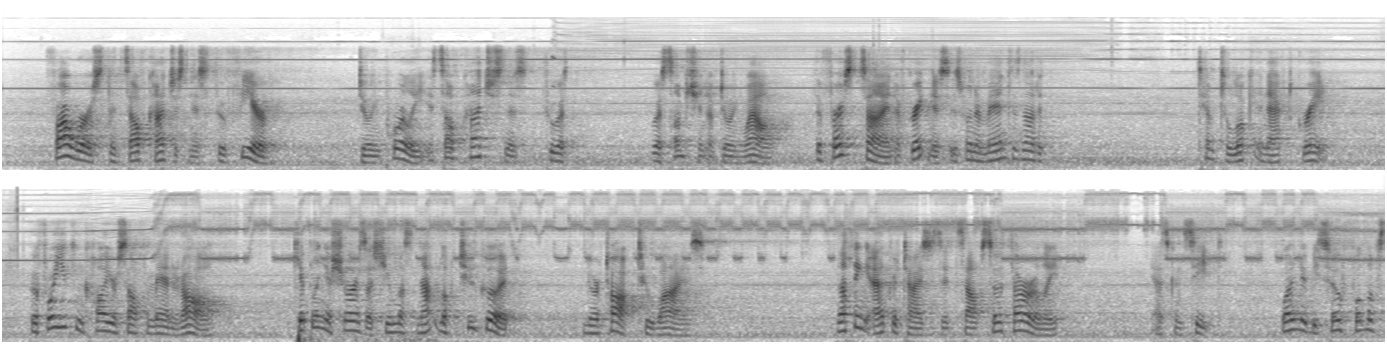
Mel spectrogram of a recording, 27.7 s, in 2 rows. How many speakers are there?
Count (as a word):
one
